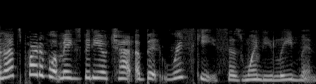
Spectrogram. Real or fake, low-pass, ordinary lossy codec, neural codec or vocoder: real; 5.4 kHz; MP3, 24 kbps; none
